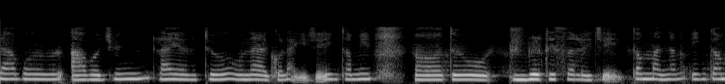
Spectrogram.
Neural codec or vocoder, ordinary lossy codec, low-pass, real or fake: codec, 16 kHz in and 24 kHz out, 0.9 kbps, LongCat-Audio-Codec, fine tuned four codebook decoder; MP3, 24 kbps; 7.2 kHz; fake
